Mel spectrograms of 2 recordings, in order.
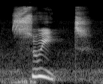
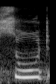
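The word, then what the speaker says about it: suite: And what's the pronunciation? It's sweet, right? It's sweet, not suit or not sweet, it's sweet.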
